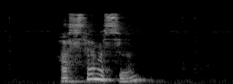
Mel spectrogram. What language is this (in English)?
Turkish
